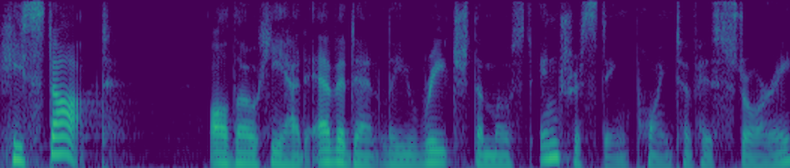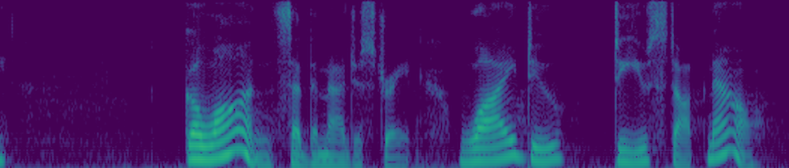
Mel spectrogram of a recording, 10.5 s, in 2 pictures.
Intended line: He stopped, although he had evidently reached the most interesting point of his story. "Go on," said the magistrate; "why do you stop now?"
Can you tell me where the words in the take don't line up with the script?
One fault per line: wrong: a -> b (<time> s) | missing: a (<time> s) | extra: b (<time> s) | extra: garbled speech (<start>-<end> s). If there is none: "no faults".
extra: do (9.3 s)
